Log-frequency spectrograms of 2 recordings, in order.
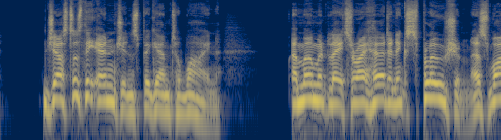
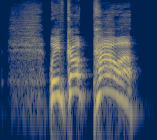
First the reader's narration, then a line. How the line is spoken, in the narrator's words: I shouted back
